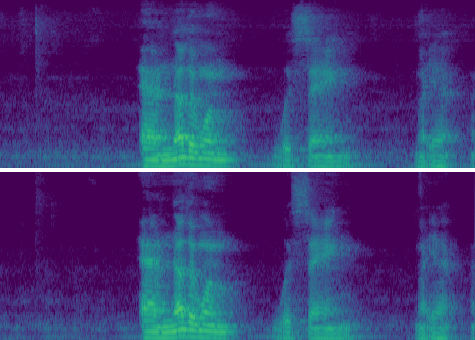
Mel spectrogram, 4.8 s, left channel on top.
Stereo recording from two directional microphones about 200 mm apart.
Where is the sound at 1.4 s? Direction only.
25° right (ahead or behind).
